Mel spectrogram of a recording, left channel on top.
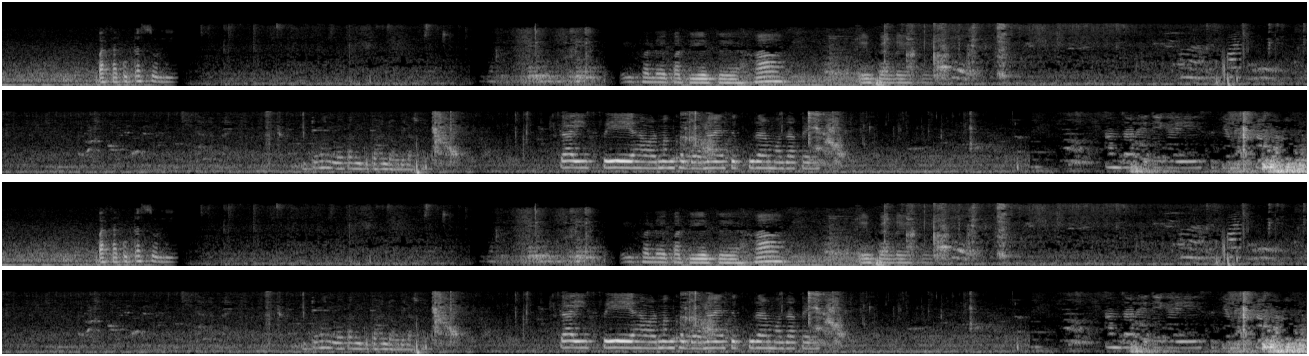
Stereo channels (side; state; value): both; identical; correlation 1.00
